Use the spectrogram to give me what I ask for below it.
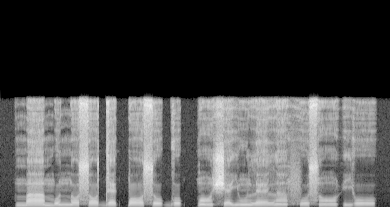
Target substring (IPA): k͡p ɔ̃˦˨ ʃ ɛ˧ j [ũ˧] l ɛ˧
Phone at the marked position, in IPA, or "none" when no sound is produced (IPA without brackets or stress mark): ũ˦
